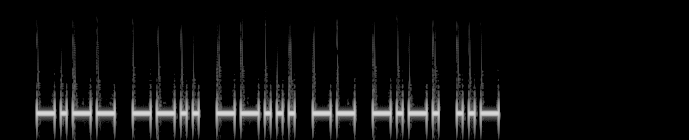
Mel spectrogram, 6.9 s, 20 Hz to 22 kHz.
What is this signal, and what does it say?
Morse code, heard as a keyed tone, about 20 wpm, 700 Hz. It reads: YZ7MCU
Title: DXCC-100 Call Signs - 6 Characters - 20wpm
